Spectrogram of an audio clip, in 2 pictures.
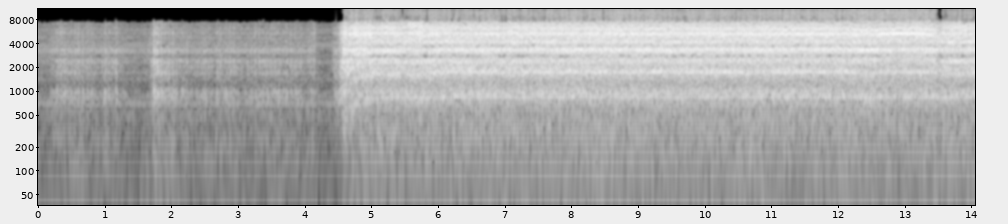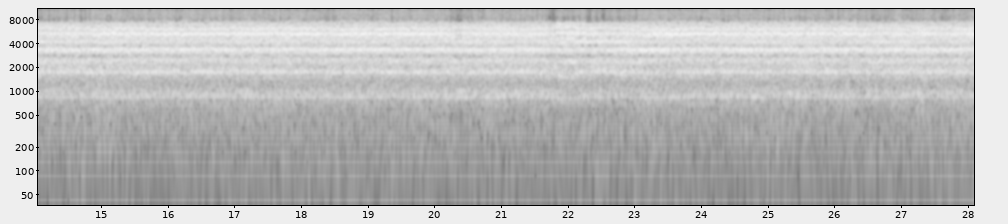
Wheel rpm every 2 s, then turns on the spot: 20, 20, 110, 220, 230, 230, 230, 230, 230, 230, 230, 230, 230, 230.
0-4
